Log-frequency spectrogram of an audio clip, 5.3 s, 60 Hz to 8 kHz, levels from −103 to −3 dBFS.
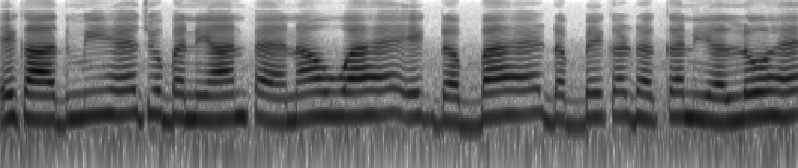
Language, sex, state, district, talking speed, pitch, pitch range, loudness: Hindi, female, Maharashtra, Mumbai Suburban, 180 wpm, 265 Hz, 250-275 Hz, -16 LUFS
